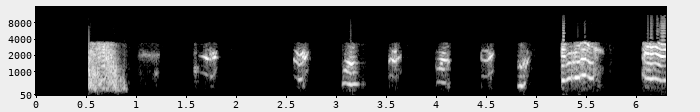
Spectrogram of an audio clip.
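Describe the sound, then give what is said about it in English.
A person imitates dolphin chirps with a burst of breathy noise followed by a quick series of short, squeaky, high-pitched vocal chirps, ending in two longer warbling squeals. “That could be a dolphin sound, because dolphins, they have different tones and different sounds.”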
